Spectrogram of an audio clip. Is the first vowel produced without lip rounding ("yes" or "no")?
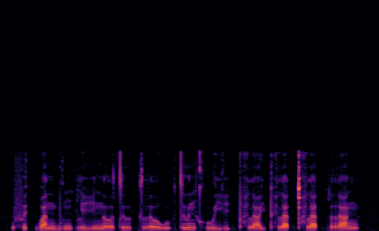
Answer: yes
